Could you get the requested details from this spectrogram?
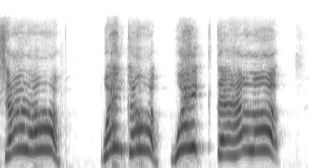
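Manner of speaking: mock, very high-pitched yelling. Imagining someone storming into a room at three women: acting out yelling. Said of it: "go in there and just start yelling".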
